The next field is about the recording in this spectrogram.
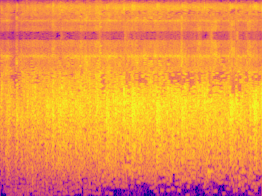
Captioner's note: applauding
